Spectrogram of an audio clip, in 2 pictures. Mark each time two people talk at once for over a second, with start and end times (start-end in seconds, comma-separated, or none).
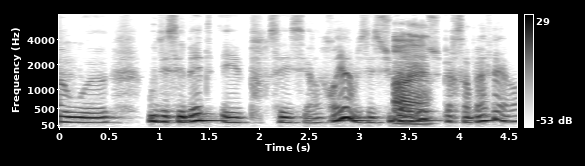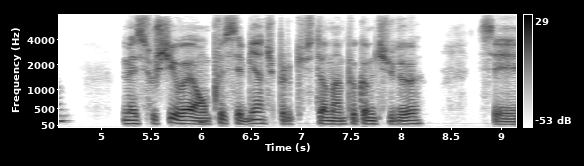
none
